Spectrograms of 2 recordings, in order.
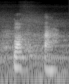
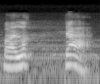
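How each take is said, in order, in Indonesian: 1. L-nya dihilangkan, jadi terdengar 'bakta'. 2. Setiap huruf yang tertulis dibunyikan, termasuk L. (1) "tapi dibacanya bakta" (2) "tulisannya balekda"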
